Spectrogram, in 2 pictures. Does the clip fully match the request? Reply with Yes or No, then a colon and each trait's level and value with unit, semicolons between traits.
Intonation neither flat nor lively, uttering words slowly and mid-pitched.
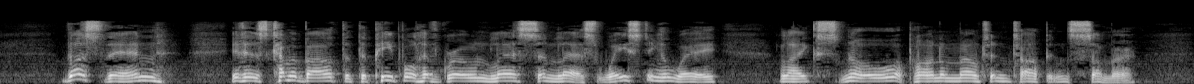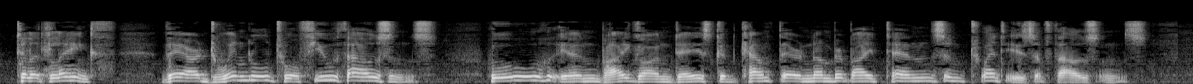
Yes: average, 3.7 semitones; slow, 120 wpm; medium, 145 Hz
